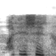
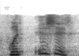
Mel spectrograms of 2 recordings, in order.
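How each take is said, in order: First: Higher husband voice asking gently; a worried husband, first ask; husband's voice. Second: Even higher, a bit louder, pleading; a worried husband begging the second time; husband's voice. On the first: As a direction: ask it high, with concern. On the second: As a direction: push the repeat up, more insistent. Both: Acted. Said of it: "he begged soothingly".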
